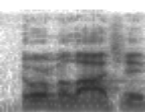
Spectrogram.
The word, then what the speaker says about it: Dora Milaje: I always get the name wrong. Dora Milaje, but she's not.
